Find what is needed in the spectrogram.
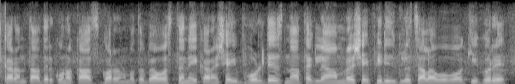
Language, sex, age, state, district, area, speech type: Bengali, male, 60+, West Bengal, Birbhum, urban, spontaneous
